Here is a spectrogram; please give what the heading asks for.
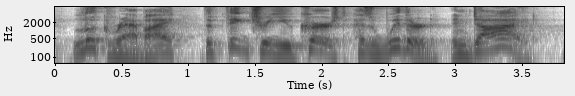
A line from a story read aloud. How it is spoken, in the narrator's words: Peter remembered what Jesus had said to the tree on the previous day and exclaimed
